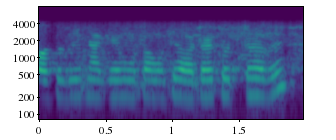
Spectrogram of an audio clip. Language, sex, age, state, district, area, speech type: Bengali, female, 45-60, West Bengal, Purba Bardhaman, rural, conversation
